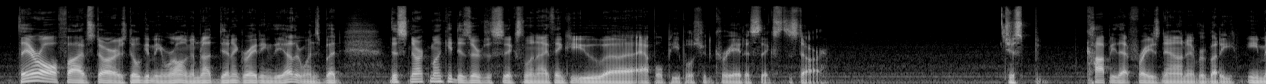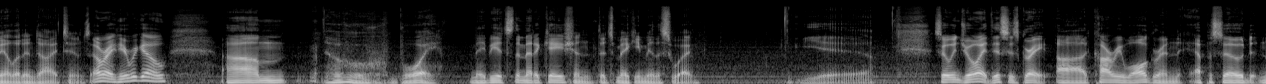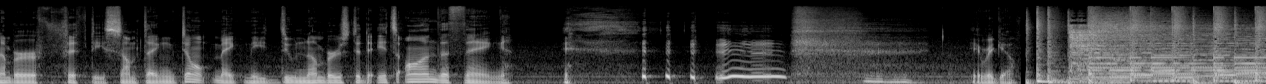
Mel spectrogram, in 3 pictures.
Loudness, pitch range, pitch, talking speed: -19 LUFS, 75-95 Hz, 90 Hz, 135 wpm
